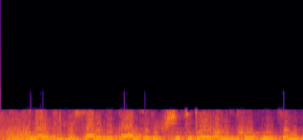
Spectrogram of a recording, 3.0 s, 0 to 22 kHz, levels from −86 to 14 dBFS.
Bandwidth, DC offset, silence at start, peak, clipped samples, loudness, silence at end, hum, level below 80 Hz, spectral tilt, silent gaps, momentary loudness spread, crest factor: 5 kHz; under 0.1%; 0 s; 0 dBFS; under 0.1%; -11 LUFS; 0 s; none; -40 dBFS; -8 dB/octave; none; 1 LU; 10 dB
